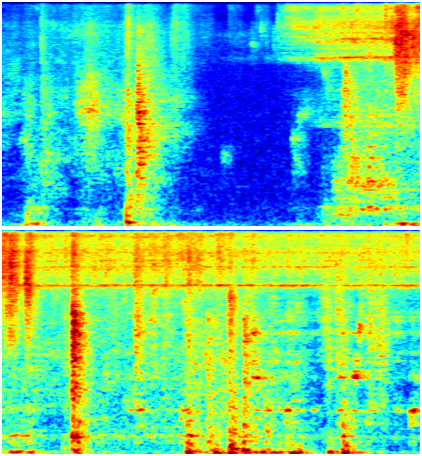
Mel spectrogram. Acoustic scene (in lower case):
restroom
